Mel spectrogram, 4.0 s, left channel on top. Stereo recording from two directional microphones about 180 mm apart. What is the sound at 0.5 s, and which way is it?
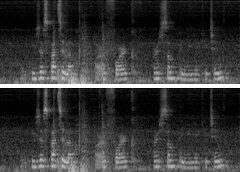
A woman's voice, 10° right (ahead or behind).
